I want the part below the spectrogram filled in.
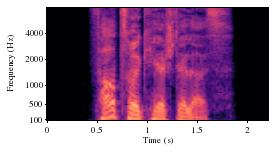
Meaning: genitive singular of Fahrzeughersteller
- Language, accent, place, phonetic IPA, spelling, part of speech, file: German, Germany, Berlin, [ˈfaːɐ̯t͡sɔɪ̯kˌheːɐ̯ʃtɛlɐs], Fahrzeugherstellers, noun, De-Fahrzeugherstellers.ogg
